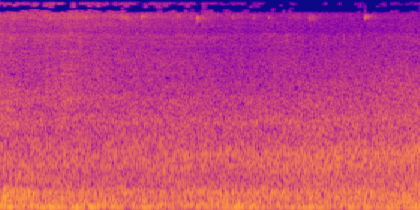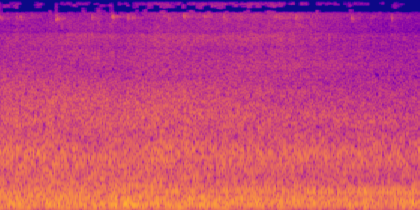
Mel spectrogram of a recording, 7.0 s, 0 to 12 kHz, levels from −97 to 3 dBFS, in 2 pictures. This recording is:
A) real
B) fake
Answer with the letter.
A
